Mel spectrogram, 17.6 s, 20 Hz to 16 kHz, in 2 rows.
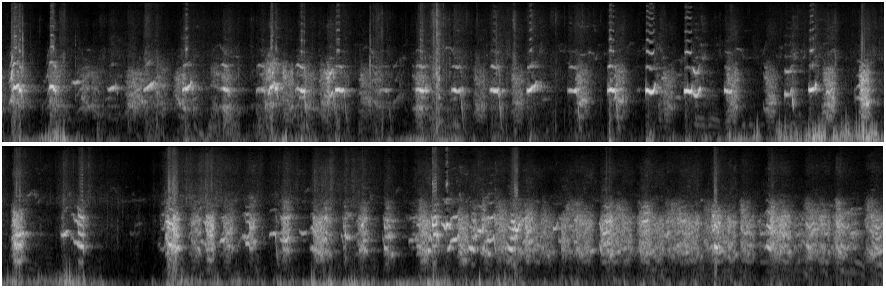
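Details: Maremma Hound puppies, 2 and 3 months old, hunting wild boar, yelp and bark rapidly, several high voices overlapping in an excited, near-constant chorus.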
